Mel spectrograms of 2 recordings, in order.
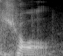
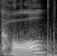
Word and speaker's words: Chole: Officially speaking, it's Chole. You do pronounce the CH, but a lot of people think it's just Cole, which is fine because my first name is just Cole. So it works either way.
